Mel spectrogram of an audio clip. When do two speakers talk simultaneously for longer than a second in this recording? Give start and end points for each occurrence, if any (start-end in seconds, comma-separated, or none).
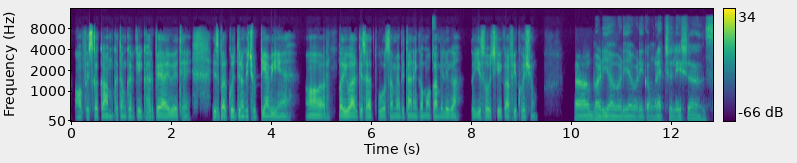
none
